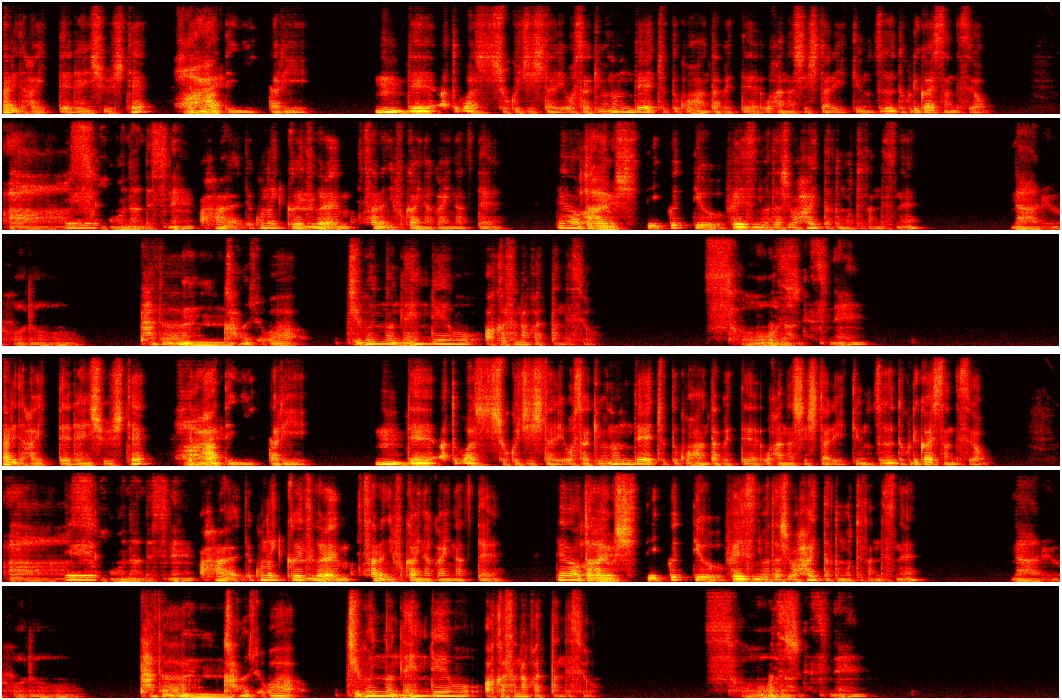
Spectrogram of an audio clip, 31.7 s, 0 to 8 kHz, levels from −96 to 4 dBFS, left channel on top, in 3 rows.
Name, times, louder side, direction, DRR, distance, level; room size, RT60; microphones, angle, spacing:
voice 1, 0.0-1.4 1.8-3.0 4.1-9.8 11.2-11.5 12.6-15.6 16.1-19.7 22.5-23.0 23.4-24.2 24.6-27.1 28.9-29.1, right 3 dB, 60° right, 0.6 m, -29 dB
voice 2, 1.7-2.1 3.7-4.3 10.6-12.5 13.5-13.8 16.4-16.7 20.7-21.9 22.9-23.5 28.2-29.8, left 1 dB, 20° left, 0.7 m, -29 dB
2.3 x 2.2 x 2.4 m
head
